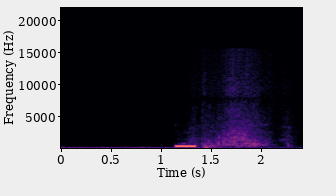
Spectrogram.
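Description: A single short electronic beep from a phone, about a second in, followed by a soft breathy rush of noise that dies away.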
